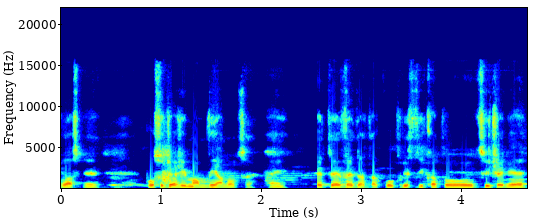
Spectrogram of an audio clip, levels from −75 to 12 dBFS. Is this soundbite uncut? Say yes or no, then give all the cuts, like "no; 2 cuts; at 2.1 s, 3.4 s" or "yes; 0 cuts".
no; 1 cut; at 2.6 s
